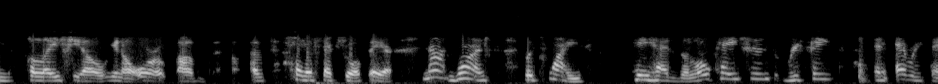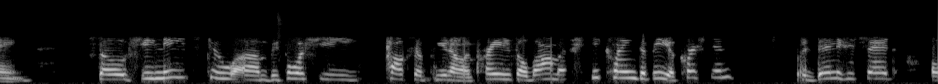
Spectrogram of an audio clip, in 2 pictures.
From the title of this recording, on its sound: Open Phone Friday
